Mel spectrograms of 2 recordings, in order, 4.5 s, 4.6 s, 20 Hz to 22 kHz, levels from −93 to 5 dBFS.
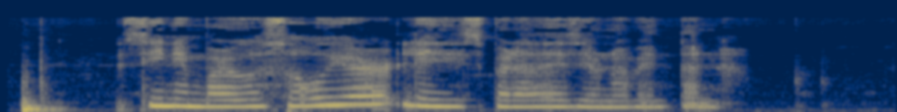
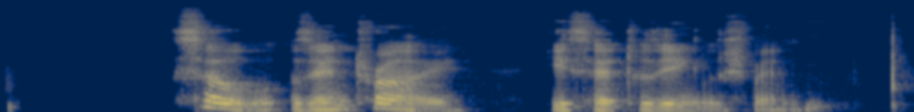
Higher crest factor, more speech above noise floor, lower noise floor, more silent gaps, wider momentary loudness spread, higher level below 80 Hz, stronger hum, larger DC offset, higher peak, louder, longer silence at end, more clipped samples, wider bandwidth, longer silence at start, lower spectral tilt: second, 16 dB vs 22 dB; second, 40 dB vs over 64 dB; second, -64 dBFS vs under -90 dBFS; neither; second, 13 LU vs 16 LU; first, -56 dBFS vs -66 dBFS; neither; neither; second, -10 dBFS vs -6 dBFS; about the same, -25 LUFS vs -26 LUFS; first, 0.8 s vs 0.45 s; neither; second, 12 kHz vs 14 kHz; second, 0.1 s vs 0.9 s; about the same, -4.5 dB/octave vs -5 dB/octave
